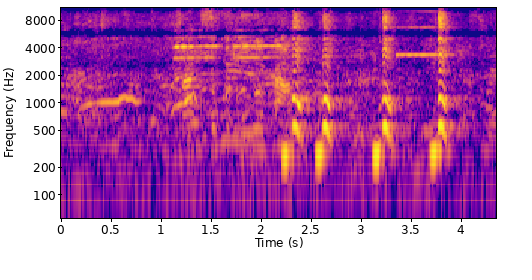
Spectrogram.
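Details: At the Cincinnati Zoo, a gibbon high up, with a big throat, gives short, recorder-like hooting notes in a quick repeated series over the murmur of a watching crowd.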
